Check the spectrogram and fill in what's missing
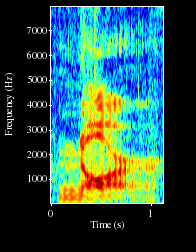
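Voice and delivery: soft, drawn-out Australian "nar"; Aussie "no" said as "nar"; Australian accent. Shown as a demonstration. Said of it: "N A U R".

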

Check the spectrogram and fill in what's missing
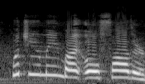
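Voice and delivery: high, loud, affronted question; indignant demand. A narrator's reading. Father caught cheating challenges his daughter, demanding indignantly. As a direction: demand an explanation, pitched right up. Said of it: "Mister Darling demanded".

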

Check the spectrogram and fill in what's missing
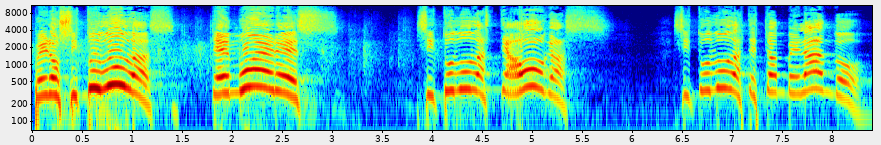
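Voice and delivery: a pastor shouting warnings from the pulpit; shouted preaching. Real, not acted. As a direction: thunder it at the congregation. Preaching at full force.

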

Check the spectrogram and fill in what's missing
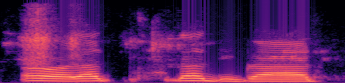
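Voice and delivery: ordinary talk, nothing marked

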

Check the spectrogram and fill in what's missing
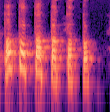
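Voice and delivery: mock brush-off. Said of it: "Jared would be like".

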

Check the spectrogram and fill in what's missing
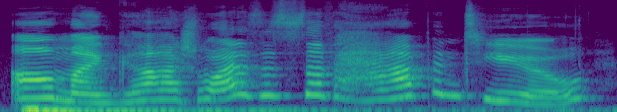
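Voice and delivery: high, loud disbelief; amazed outburst. Real, not acted. Co-host reacting to friend's story of crying stranger, amazed outburst. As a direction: exclaim in real amazement, pitch soaring.

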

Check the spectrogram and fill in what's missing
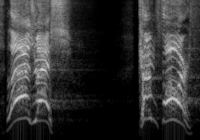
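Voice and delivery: loud, high shout; Jesus shouting into the tomb; calling out. Acted. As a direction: call him out of the grave.

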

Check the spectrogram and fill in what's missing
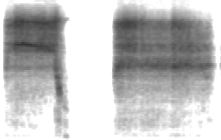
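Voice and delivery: voiceless "shh" bursts of static; imitated phone static. Storyteller mimicking the ghost app on friend's phone, static hiss. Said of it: "her phone goes".

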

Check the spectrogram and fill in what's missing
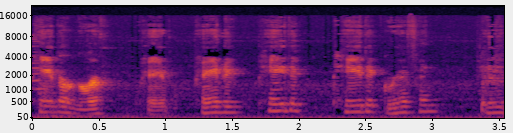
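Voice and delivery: a hint of Peter Griffin, fading as it fails; Peter Griffin impression. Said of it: "You sound more like Lois".

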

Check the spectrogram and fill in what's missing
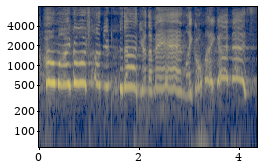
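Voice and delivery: very high falsetto gushing; hammed-up starstruck squeal. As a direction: squeal like an overexcited fan, loud then fading. Acts out starstruck reaction to magician.

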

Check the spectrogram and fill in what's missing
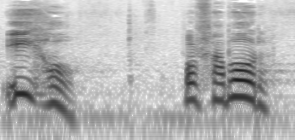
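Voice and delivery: high-pitched imitation of mom; put-on motherly appeal. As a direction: plead like a mother to her son. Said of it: "esa voz de mamá".

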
